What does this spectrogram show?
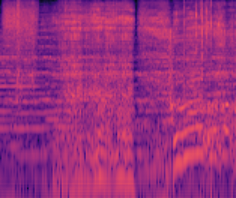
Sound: growls; laughs maniacally

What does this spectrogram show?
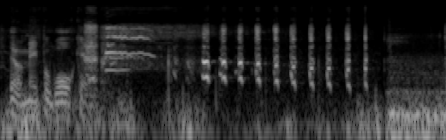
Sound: laughter

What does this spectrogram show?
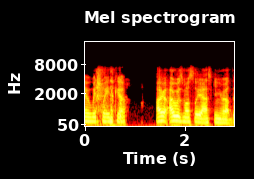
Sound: chuckles

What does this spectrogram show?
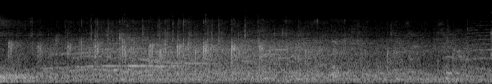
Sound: audience applauding

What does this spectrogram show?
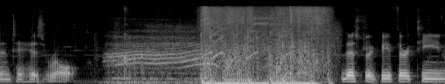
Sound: yelling

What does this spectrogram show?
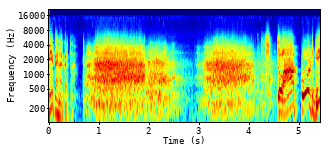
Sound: laughs

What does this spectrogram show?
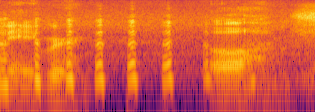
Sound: crew giggling

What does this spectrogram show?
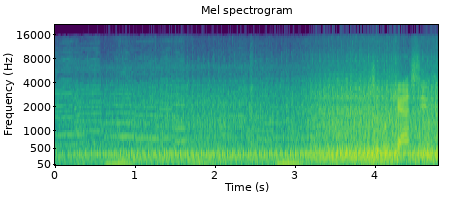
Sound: boat engine whirring

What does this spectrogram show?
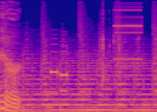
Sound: beeping; phone ringing

